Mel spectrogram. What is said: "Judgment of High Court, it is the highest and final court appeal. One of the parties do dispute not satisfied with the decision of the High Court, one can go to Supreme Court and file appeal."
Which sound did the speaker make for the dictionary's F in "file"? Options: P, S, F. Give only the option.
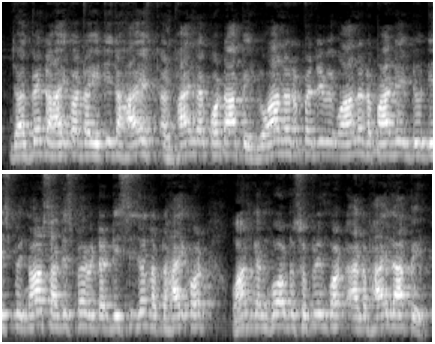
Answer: P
